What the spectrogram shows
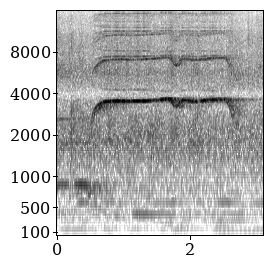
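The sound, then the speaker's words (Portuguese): An audience applauds for Jesus with steady, dense clapping throughout, while a sustained high-pitched whistling tone rings over the clapping for about two seconds before fading out. “Podem aplaudir a Jesus?”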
